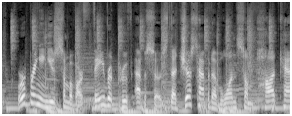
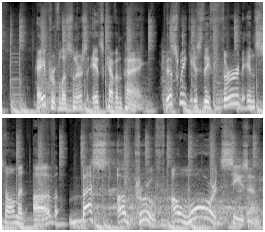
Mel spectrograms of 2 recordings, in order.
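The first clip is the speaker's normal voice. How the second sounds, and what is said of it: Exaggerated announcer voice. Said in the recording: “you like that announcer voice?”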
